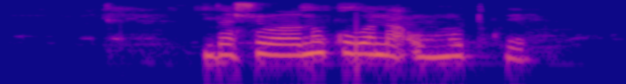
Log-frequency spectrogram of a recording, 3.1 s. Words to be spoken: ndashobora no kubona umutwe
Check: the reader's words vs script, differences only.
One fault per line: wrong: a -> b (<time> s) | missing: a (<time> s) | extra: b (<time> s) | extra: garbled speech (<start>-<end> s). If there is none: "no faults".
no faults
